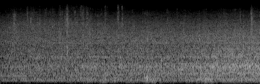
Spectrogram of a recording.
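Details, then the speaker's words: 2009 Toyota Camry heater blower fan after removing debris (nut or similar) from the fan cage: steady, even rush of air at half and high fan speed with no rattle, ticking or scraping; blower now runs clean. "we're going to get the fan on and it's blowing look we're at the half and no noise"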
